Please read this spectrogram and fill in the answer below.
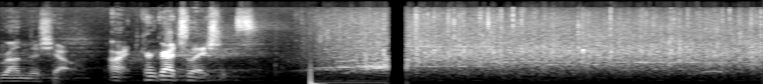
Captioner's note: applause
